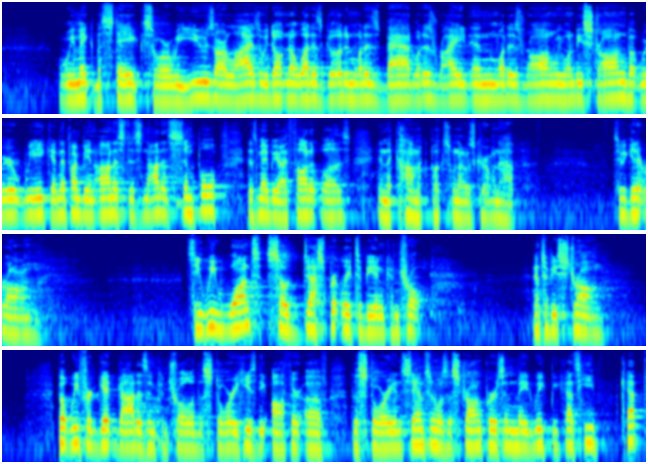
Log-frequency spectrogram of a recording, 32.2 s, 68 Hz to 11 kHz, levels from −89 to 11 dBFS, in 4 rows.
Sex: male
